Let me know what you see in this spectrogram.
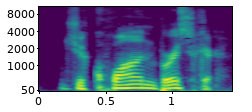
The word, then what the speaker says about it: Jaquan Brisker: I love Bear safety, Jaquan Brisker.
